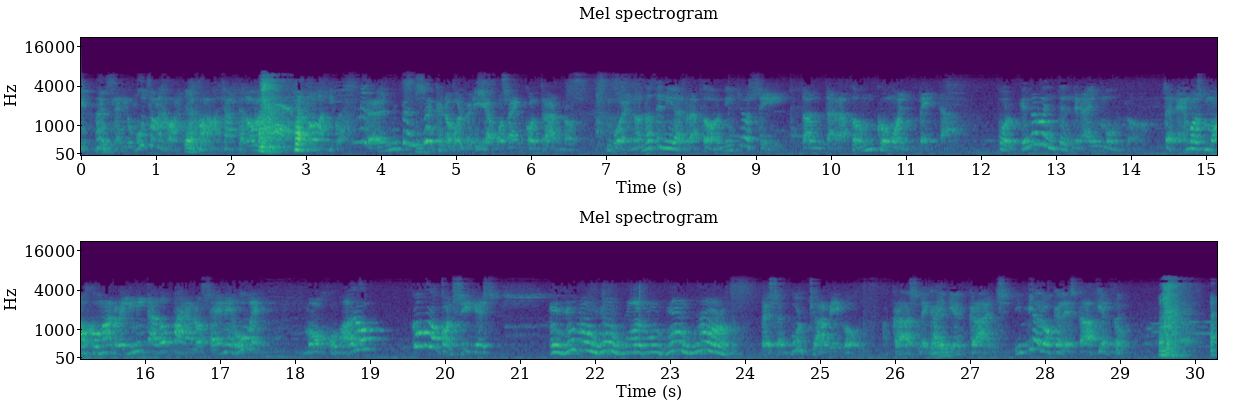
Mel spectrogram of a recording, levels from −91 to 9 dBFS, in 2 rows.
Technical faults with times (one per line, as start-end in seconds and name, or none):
3.33-3.40 compressed frames skipped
